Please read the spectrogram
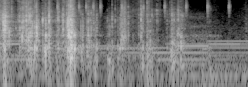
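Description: Foil booster-pack wrapper crinkling and crackling as it is pulled open by hand. The crackles are densest and loudest in the first second, then thin out.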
